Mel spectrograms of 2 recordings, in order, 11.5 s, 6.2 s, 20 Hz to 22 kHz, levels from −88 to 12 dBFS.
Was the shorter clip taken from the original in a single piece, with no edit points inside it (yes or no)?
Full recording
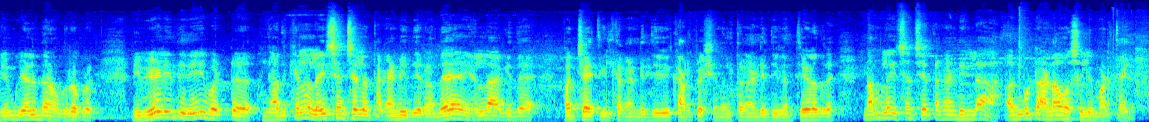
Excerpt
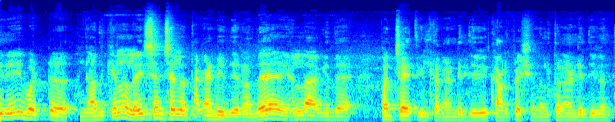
yes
